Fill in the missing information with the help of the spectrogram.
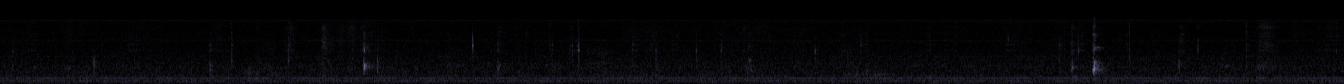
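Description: Two brief, sharp, quiet catches about seven seconds apart over faint room hum, consistent with hiccups.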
